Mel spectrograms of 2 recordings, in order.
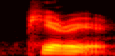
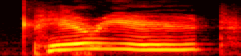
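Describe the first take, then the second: First: Said in the usual way. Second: Shrieked in a very high pitch; squealed high. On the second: Retold or imitated. Repeats the word Peterson wrote.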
